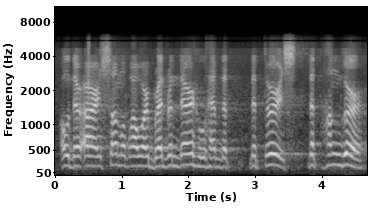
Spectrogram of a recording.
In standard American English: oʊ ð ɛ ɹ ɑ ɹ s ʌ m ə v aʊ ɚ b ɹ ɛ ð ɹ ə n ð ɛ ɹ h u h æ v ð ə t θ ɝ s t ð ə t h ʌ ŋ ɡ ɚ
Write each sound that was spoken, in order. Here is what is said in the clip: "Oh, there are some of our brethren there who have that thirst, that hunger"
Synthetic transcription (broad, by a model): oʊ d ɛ ɹ ɑ ɹ s ʌ m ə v aʊ ɚ b ɹ ɛ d ɹ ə n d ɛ ɹ h u h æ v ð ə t t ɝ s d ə t h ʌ ŋ ɡ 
